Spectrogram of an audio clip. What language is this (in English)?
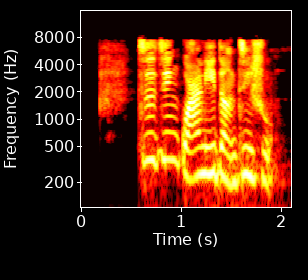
Chinese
